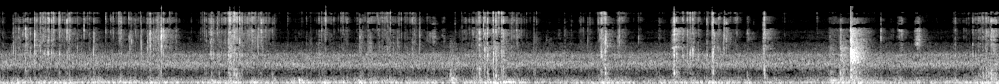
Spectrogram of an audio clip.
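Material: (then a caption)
Soap. A craft knife carves a solid pink bar of dry soap, and crunchy chunks break off. Steady crackling scrapes are punctuated by sharp, bright cracks and clicks throughout, over a constant low rumble.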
